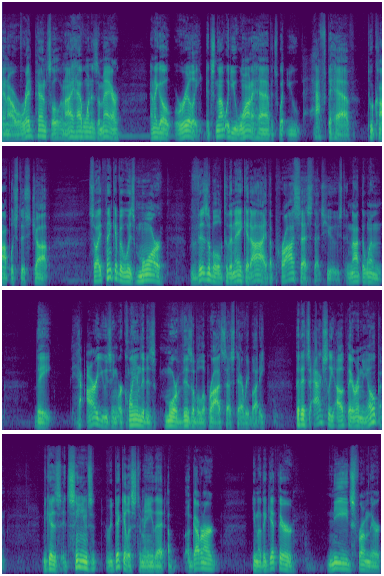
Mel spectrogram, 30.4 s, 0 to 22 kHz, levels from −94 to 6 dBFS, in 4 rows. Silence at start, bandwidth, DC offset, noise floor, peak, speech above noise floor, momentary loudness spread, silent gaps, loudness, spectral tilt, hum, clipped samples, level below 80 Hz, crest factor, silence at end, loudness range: 0 s; 16.5 kHz; under 0.1%; -64 dBFS; -6 dBFS; 40 dB; 11 LU; none; -24 LUFS; -4.5 dB/octave; none; under 0.1%; -56 dBFS; 20 dB; 0.05 s; 3 LU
